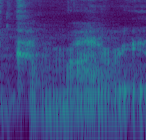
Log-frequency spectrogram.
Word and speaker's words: camaraderie: So I'm enjoying the camaraderie of things. I've been spelling that word totally wrong. I spell it like comrade, kind of, and it's not that at all.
